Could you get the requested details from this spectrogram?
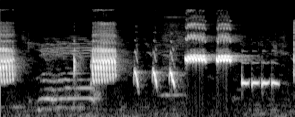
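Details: Asian pied starling used as a lure to set other birds singing: a rasping burst, soft low whistles, quick slurred notes, two loud high whistles and a string of short low whistled notes.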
